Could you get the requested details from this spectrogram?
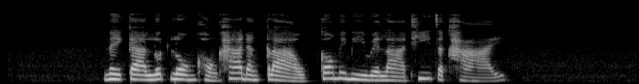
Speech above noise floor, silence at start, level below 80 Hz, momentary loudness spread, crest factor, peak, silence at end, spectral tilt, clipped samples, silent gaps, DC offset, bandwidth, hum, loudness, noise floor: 39 dB; 1.05 s; -72 dBFS; 8 LU; 18 dB; -6 dBFS; 1.35 s; -5 dB/octave; under 0.1%; none; under 0.1%; 11.5 kHz; none; -22 LUFS; -61 dBFS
